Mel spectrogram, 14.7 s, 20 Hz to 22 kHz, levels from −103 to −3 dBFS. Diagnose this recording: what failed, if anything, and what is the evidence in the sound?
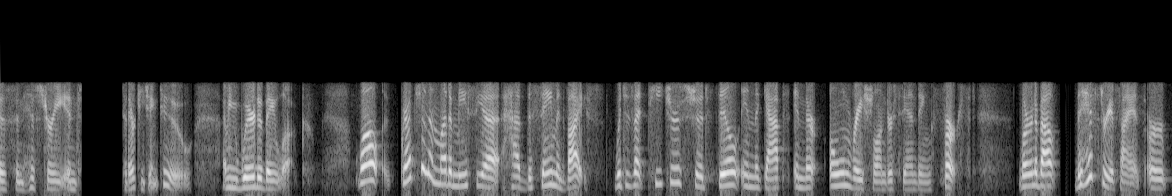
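The codec stage is the culprit. Throughout, the speech is squeezed into a telephone band of roughly 250 Hz to 3.6 kHz, with nothing above 3.8 kHz, and a rasping hiss rides the level of the speech. That's G.726 ADPCM at a bitrate that sounds like 24 kbit/s, coding too few bits of prediction error per sample.

There's a playback buffer hiccup right after "and history". From 1.54 to 2.06 s the speech rushes along at about double speed with the pitch unchanged. That's time-compressed catch-up, with the player trimming and cross-fading small slices to work off a backlog after a stall.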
